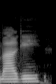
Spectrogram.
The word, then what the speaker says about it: Magi: It's just how the Japanese pronounce it. So you're correct with Magi. Yeah. – Oh. I mean, and season one is my favorite season too from Maggie.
